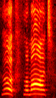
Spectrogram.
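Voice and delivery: loud, slow alarmed call; urgent cry. Acted. Margot alerting Lamont to the fleeing man, urgent cry. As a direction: shout the warning across.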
